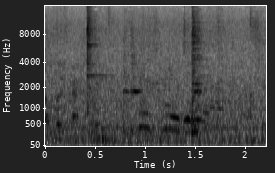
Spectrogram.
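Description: Indistinct chatter of distant voices, with two sharp clicks, about half a second in and about a second and a half in.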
